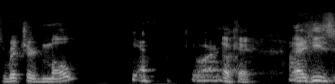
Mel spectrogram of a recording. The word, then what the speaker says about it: Moe: you guys welcomed uh uh i hope i'm pronouncing his last name correctly it's richard moe yes you are okay he's you guys brought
